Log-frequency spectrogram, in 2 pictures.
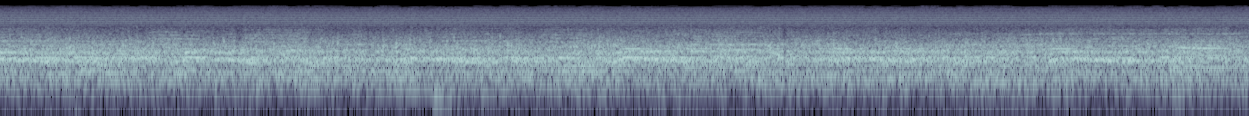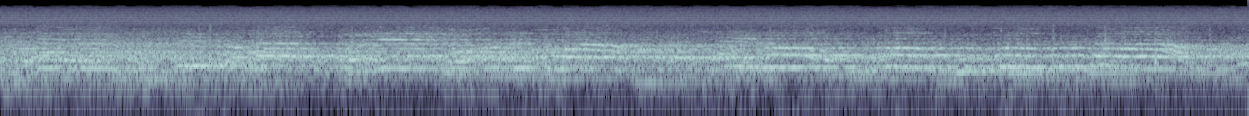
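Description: A young woman speaks loudly into a microphone over a loudspeaker.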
